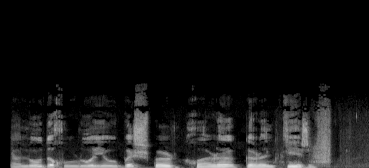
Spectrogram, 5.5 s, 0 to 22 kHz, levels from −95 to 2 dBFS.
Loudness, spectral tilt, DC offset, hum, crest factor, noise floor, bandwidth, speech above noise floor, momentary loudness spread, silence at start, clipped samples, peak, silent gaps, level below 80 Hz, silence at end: -21 LUFS; -6.5 dB/octave; under 0.1%; none; 16 dB; -57 dBFS; 9.4 kHz; 37 dB; 13 LU; 0.15 s; under 0.1%; -4 dBFS; none; -58 dBFS; 0.6 s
